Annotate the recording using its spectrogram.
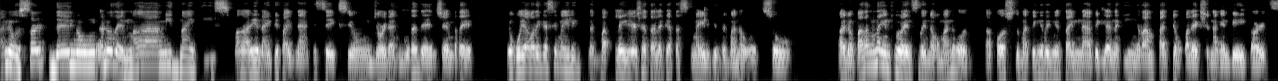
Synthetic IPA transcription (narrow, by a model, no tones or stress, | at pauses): ʔɐno̞st̪aɹt̪̚d̪ɛnːʊŋʔɐnoɾɪnmɐŋamid̪̚najnt̪ismɐŋajʊnajnt̪ifajvnajnt̪ɪsɪksjʊŋd͡ʒoɹd̪ɐɡiːɾɐd̪ɛnʃɛmpɾɛ | jʊŋkuːjɐkoɾɪnkɐsɛmɐhilɪɡ̚nɐɡ̚paplɛjɛɹʃat̪ɐlɐɡat̪ɐsmɐhiːlɪɡɪɾɪnmɐnoʔo̞d̪̚so̞w | ʔɐno̞paːɾɐŋnɐʔɪnfluɛnsɾɪnɐkomɐnoʔo̞d̪̚t̪aːpo̞sd̪ʊmɐt̪ɪŋɾɪnjʊŋt̪ajmnɐbɪɡlanɐɡɪŋɾampɐnt̪jʊŋkolɛkʃonːɐŋʔɛnbiːʔejkaɹd̪s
